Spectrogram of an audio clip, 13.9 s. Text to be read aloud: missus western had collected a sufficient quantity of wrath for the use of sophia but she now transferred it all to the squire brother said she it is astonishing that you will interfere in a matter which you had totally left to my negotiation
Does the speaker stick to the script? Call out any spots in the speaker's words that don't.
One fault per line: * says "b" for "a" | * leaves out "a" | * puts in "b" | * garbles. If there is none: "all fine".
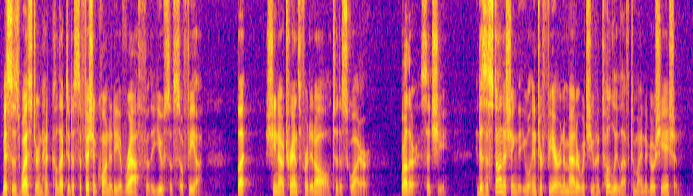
all fine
